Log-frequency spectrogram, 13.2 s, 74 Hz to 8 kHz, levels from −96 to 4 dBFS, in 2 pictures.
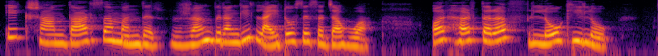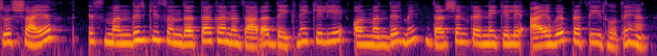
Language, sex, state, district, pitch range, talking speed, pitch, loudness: Hindi, female, Uttar Pradesh, Budaun, 205-255 Hz, 180 wpm, 235 Hz, -20 LUFS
